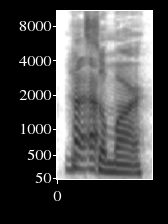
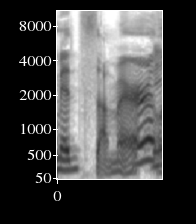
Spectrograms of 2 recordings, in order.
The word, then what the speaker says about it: Midsommar: Also, for once and for all, how the heck do I pronounce it? – Midsommar. – Midsommar. Okay. – Midsommar. – Thank you. Because I keep saying midsummer. Like it's summer.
